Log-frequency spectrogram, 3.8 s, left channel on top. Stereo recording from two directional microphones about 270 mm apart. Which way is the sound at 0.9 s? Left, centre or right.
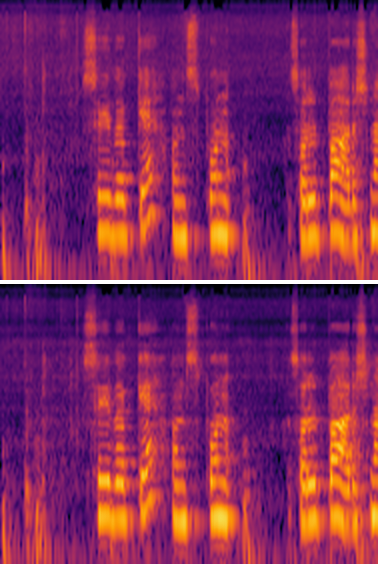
Left.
